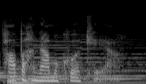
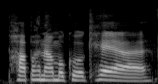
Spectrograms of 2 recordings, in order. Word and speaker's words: Papahanaumokuakea: with them in this offshore postcard from Papahanaumokuakea.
